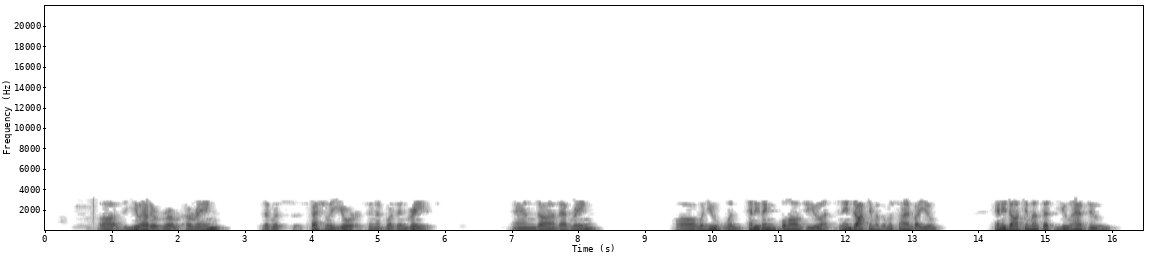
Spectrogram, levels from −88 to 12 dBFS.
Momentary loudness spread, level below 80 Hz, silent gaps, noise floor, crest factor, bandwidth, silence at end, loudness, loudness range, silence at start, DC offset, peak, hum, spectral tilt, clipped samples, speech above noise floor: 10 LU; -70 dBFS; 2.78-3.15 s, 5.92-6.19 s, 6.34-6.83 s, 8.38-9.35 s, 13.52-13.92 s; under -90 dBFS; 20 dB; 3.1 kHz; 0.5 s; -23 LUFS; 5 LU; 0.8 s; under 0.1%; -2 dBFS; none; -13 dB/octave; under 0.1%; over 68 dB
